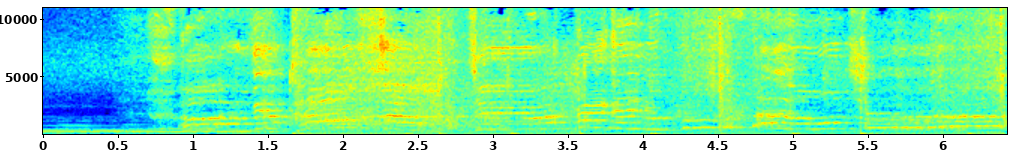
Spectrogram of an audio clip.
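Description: Pop music soundtrack. A held tone gives way about a second in to a singing voice, then a steady drumbeat and bass come in.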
